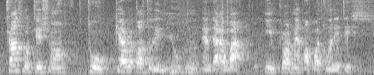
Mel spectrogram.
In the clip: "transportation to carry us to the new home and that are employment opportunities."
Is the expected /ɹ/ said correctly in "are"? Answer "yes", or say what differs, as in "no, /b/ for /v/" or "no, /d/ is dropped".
no, /w/ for /ɹ/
